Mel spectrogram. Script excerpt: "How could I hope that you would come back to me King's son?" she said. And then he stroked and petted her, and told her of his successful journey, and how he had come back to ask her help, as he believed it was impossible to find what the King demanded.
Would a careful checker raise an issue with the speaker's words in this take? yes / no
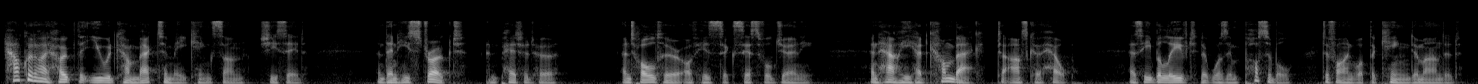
no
